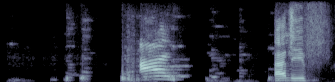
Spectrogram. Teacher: আলিফ অক্ষরে কোন টান হবে না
